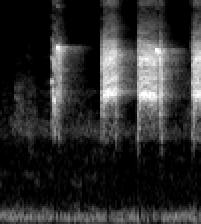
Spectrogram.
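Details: Black francolin from Sindh, one of five birds in a calling contest: loud harsh grating bursts, four in two seconds, each about a quarter second long.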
